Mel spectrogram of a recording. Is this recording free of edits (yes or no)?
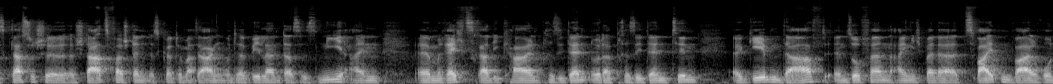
no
